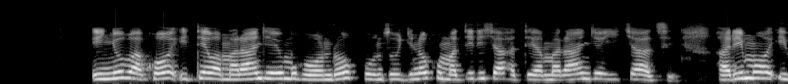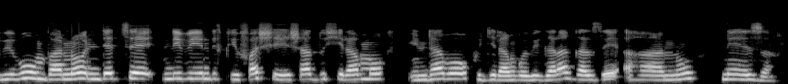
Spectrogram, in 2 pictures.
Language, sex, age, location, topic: Kinyarwanda, female, 50+, Nyagatare, education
